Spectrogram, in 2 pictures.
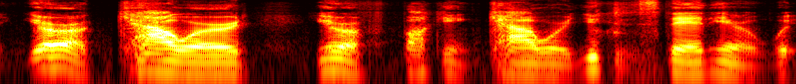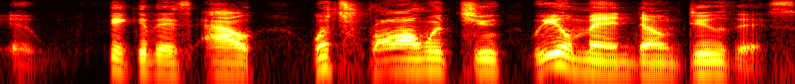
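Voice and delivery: half-yelled, mildly yelling scolding tirade. Retelling a phone call where a woman yelled at the speaker: acting out her yelling. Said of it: "And she's yelling".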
